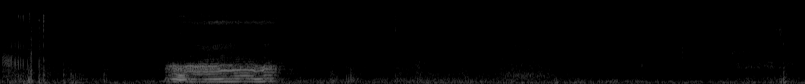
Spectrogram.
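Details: A Maltese called Tteunteuni asleep and snoring in a quiet room: a single rough, buzzing snore of about a second near the start, then soft breathing and small rustles.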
